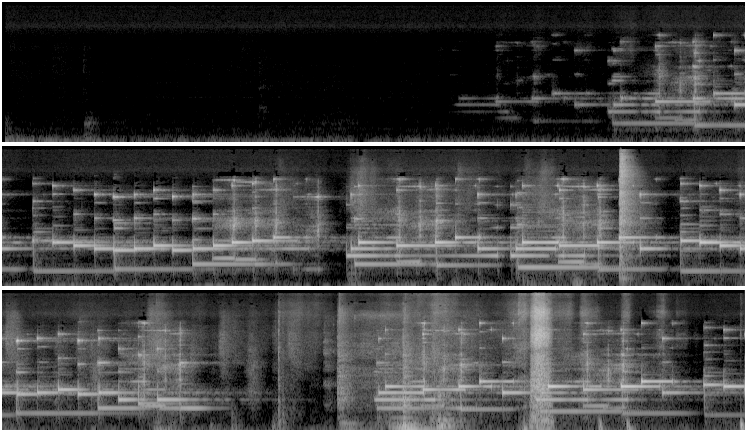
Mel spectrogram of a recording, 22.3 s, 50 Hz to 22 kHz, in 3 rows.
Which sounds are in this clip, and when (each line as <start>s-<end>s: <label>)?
4.4s-17.1s: phone ringing
13.5s-13.8s: light switch
16.8s-19.6s: footsteps
18.4s-22.3s: phone ringing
